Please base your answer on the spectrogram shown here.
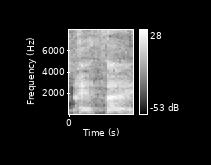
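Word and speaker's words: Pathé: uh yes this um looks different indeed British papay it is papay it's saying it pronounced today British Cafe now I I remember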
